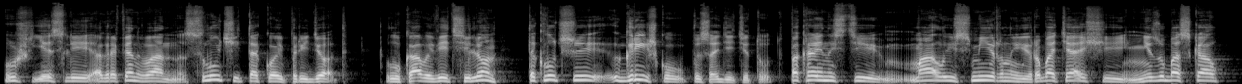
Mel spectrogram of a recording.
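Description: A whining, imploring manservant pleads in a high, strained voice that swoops wildly up and down, as a man puts him on. He sounds lovesick and anxious, in a storybook reading. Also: expressive, a little slow, vocal fry. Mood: timid.

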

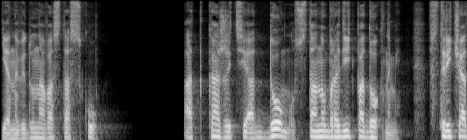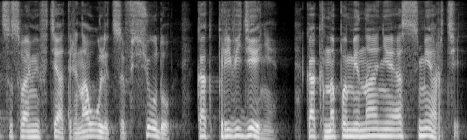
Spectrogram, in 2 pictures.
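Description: A man reading a novel aloud, voicing a lovesick young man who pleads earnestly and then turns quiet and grim. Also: mid-range voice, normal speed, pitched above the performer's own voice, close to an everyday voice. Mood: pleading. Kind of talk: audiobook reading.

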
